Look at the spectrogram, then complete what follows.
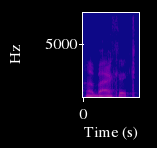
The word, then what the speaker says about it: Habakkuk: of different ways and we're going to say it the right way habach yeah habach not habac yeah and I don't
